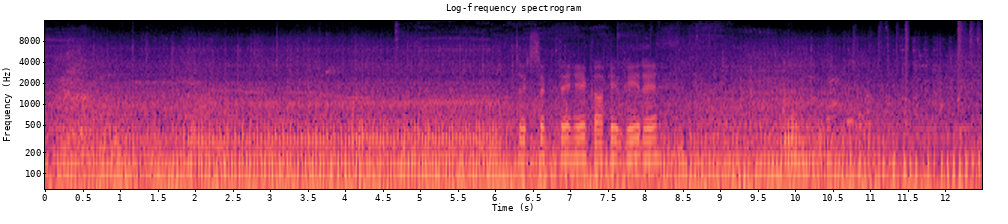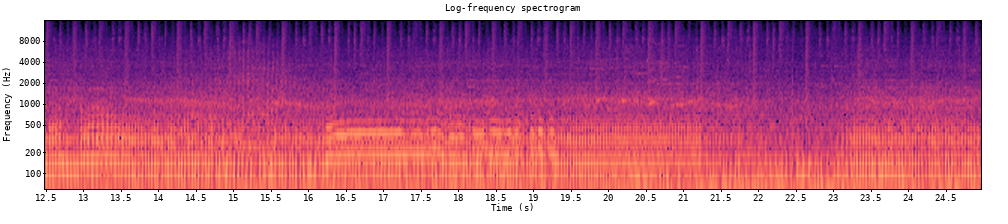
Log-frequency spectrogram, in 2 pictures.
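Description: A motorcycle engine hums steadily while riding.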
